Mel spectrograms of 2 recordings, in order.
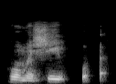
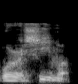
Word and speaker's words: Hiroshima: atomic bomb on Yomashi or Nagasaki and um Homashi Salakia. I ain't pronounce the name properly.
